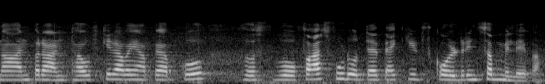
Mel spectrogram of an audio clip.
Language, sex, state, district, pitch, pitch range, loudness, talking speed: Hindi, male, Haryana, Rohtak, 215 Hz, 210-235 Hz, -20 LUFS, 195 wpm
